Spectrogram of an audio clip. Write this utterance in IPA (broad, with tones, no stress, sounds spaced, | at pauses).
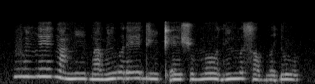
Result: v ĩ˦ ŋ eː˦ ɡ ã˨ ŋ iː˨ b ã˨ w ĩ˦ β ʊ˦ ɾ eː˦ d iː˨ kʼ eː˨ ʃ u˨ ŋ oː˦˨ d ĩ˦ ŋ ʊ˦ s ɔ˨ ɡʷ i˨ ɗ u˦˨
